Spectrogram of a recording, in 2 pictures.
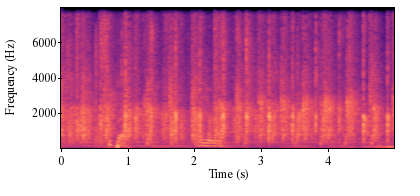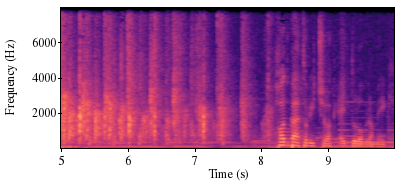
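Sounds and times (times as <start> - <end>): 
audience applause: 0.0 - 8.2
speech: 0.7 - 1.2, 2.0 - 2.5, 8.2 - 9.9.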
